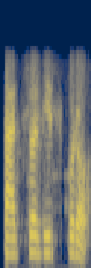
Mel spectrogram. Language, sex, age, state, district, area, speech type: Goan Konkani, male, 18-30, Goa, Quepem, rural, conversation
